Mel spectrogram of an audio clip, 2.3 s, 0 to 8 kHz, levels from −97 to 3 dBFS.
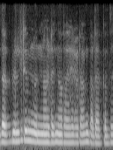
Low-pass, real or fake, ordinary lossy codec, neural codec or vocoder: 7.2 kHz; fake; none; codec, 16 kHz in and 24 kHz out, 0.8 kbps, FocalCodec, streaming, 65536 codes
